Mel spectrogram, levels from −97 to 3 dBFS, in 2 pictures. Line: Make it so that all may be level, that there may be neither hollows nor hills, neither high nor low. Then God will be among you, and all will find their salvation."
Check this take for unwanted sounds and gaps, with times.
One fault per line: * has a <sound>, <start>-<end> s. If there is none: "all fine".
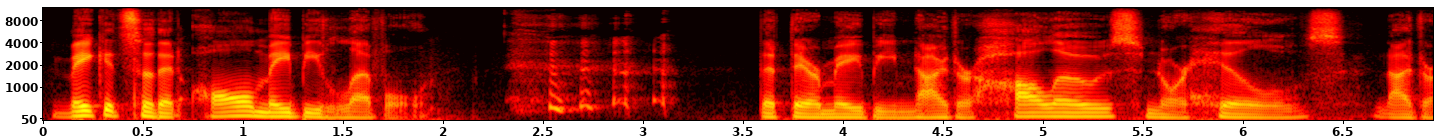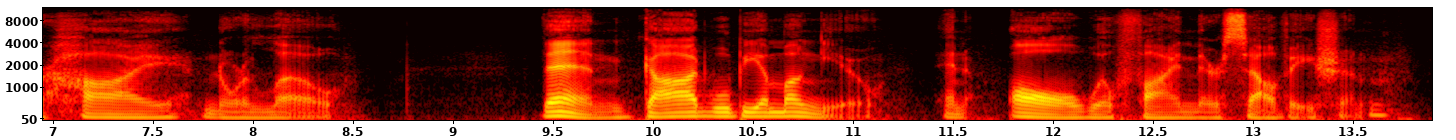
* has a laugh, 2.3-3.2 s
